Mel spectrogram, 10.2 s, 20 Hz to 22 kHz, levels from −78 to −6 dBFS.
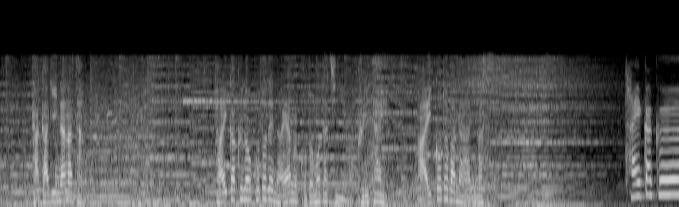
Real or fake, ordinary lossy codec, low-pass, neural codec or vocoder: real; none; 7.2 kHz; none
